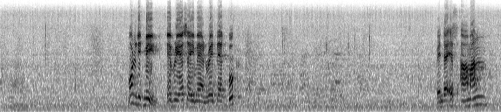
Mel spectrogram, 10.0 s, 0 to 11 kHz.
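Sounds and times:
faint low hum: 0.0s - 10.0s
steady recording hiss: 0.0s - 10.0s.

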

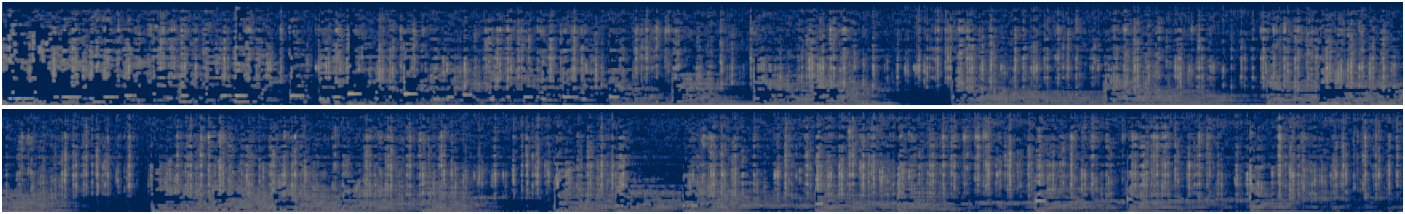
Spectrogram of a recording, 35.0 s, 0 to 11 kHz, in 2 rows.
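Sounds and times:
digital piano played softly: 0.0s - 11.1s.

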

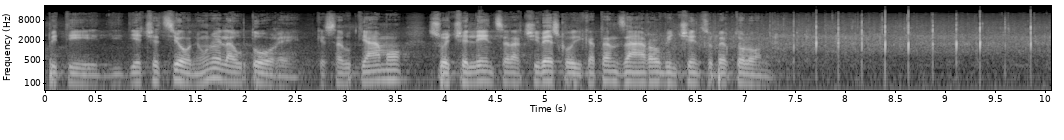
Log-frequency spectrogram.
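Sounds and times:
sparse applause: 6.1s - 10.0s.

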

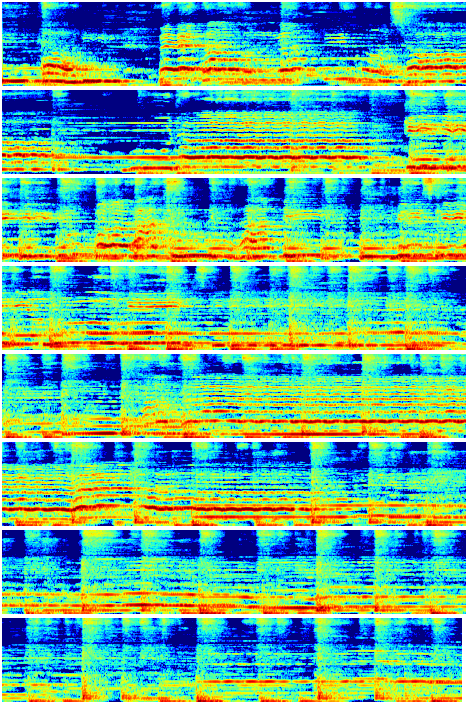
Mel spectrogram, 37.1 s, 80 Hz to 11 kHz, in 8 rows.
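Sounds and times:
woman singing slow melody: 0.0s - 18.0s, 20.0s - 26.7s
acoustic guitar: 0.0s - 37.0s
light percussion beat: 0.0s - 37.0s
violin: 0.0s - 37.0s.

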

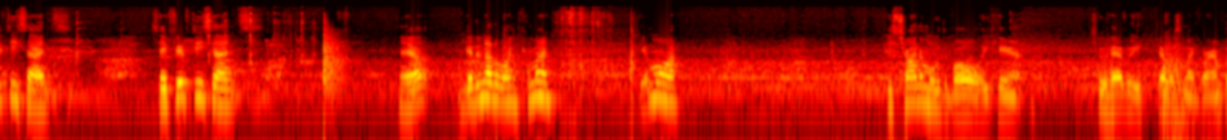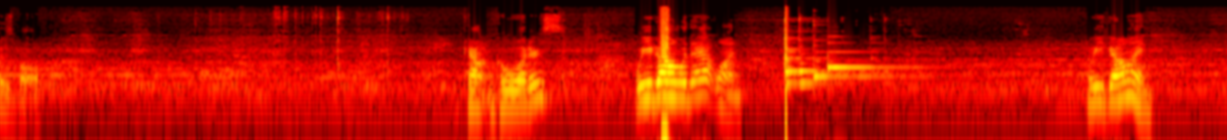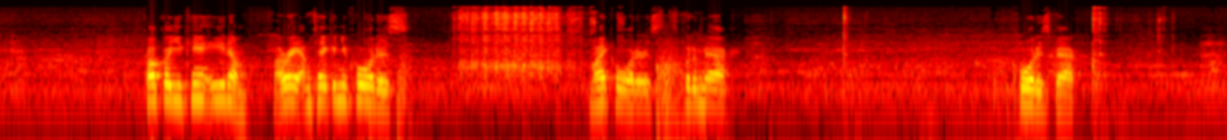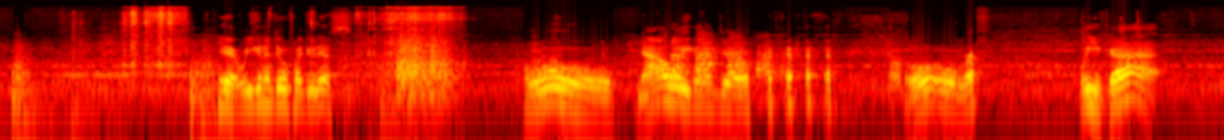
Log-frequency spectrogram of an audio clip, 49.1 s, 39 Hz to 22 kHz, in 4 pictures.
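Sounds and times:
coins clinking in plastic bowl: 5.6s - 6.2s, 14.9s - 16.3s, 29.0s - 30.7s, 38.0s - 38.7s, 40.3s - 41.5s.

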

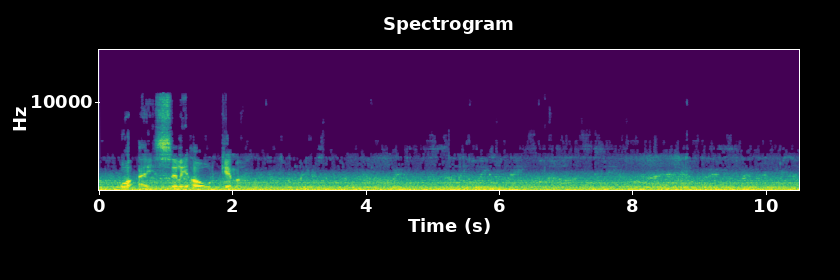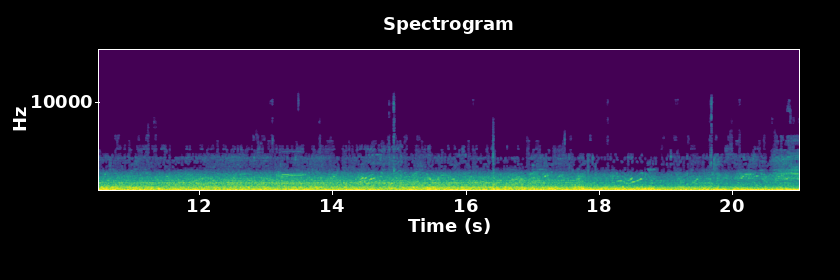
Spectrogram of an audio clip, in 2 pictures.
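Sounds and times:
car cabin road noise: 0.0s - 21.0s.

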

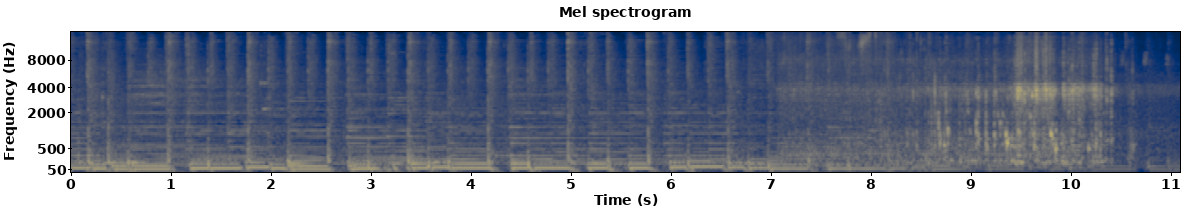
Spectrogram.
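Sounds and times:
background music with steady beat: 0.0s - 8.6s
siphon hose watery hiss: 7.0s - 11.0s.

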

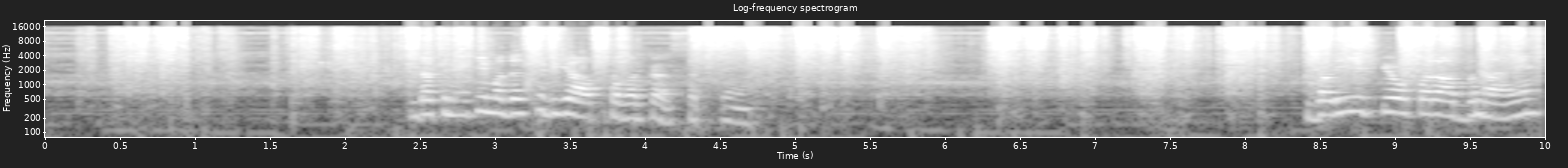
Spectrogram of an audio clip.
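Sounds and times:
aluminium foil crinkling: 0.0s - 10.0s.

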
